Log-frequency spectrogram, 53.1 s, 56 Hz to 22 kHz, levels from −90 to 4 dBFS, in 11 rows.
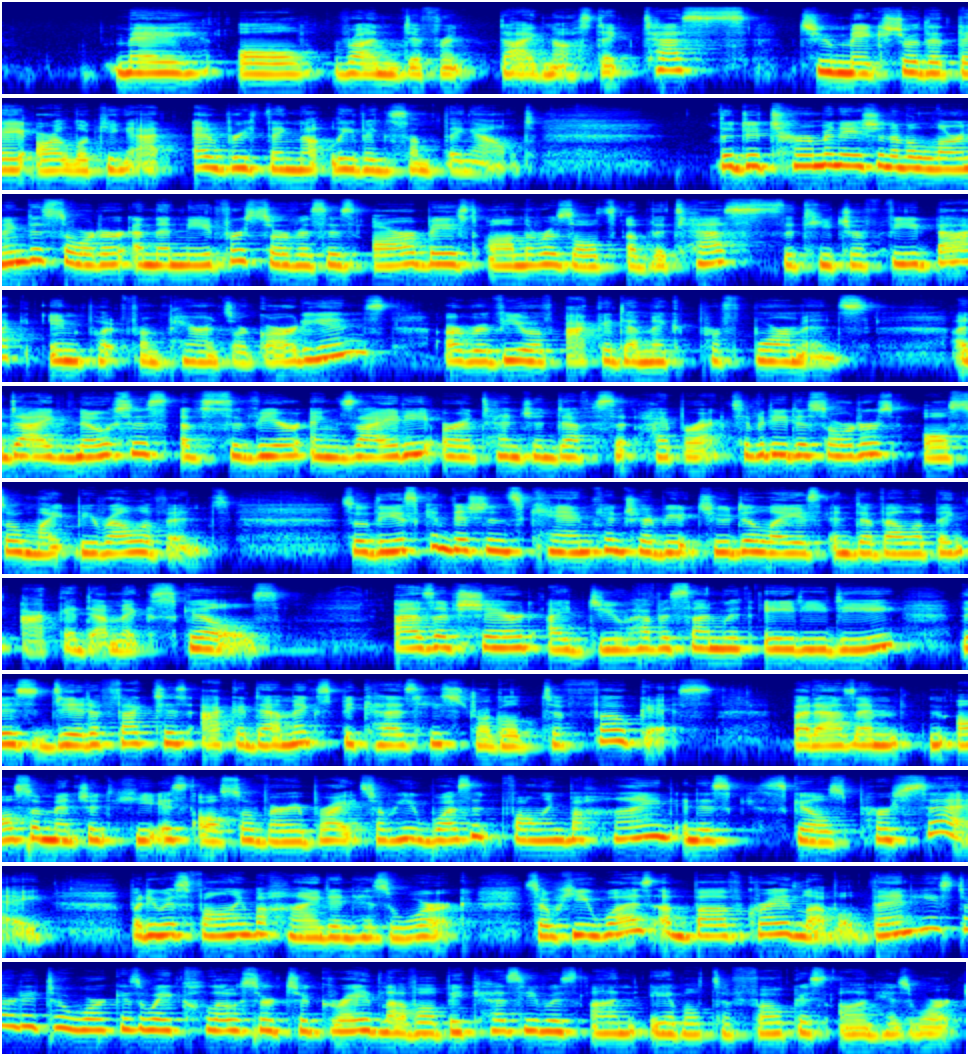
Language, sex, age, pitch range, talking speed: English, female, 30-49, 220-260 Hz, 170 wpm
